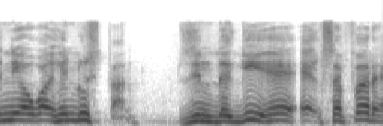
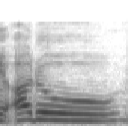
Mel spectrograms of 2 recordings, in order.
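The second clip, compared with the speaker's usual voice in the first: imitated pain groan. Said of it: "asal rukuk bunyi".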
